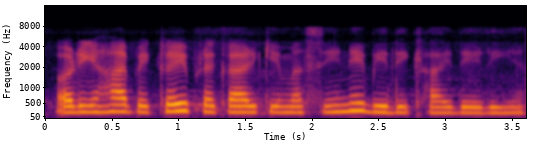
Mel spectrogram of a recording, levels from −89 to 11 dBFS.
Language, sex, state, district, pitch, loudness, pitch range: Hindi, female, Bihar, Patna, 200 Hz, -16 LUFS, 190-210 Hz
